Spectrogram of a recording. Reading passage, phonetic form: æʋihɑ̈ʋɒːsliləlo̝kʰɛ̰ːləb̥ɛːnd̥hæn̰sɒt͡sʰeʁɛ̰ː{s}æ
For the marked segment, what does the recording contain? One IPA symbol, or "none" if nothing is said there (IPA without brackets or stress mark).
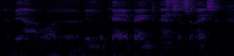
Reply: s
